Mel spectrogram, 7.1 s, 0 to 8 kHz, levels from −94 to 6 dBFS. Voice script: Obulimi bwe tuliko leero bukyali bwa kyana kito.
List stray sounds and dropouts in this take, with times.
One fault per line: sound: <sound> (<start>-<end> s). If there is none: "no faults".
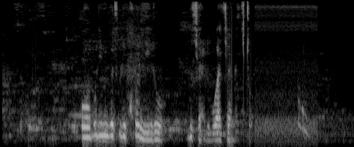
sound: chirp (6.0-6.2 s)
